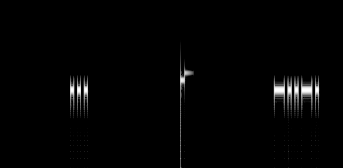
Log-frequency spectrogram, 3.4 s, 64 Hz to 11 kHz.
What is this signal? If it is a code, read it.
Morse code, heard as a keyed tone, about 36 wpm, 700 Hz. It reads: S /
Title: Single Character (Letter:Number:Punctuation:Prosign) 35wpm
